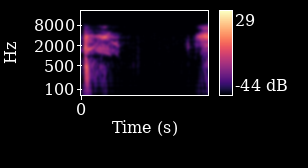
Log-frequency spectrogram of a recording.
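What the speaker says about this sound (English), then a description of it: "Coughing spreads them farther." A single sharp cough in a vintage Disney cartoon about colds and viruses, a short burst up front followed by a brief quiet gap and a faint onset at the end.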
